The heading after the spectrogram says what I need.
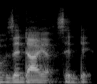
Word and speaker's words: Zendaya: and yeah, more Zendaya, so Zendaya, I said it right before, but then got confused.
